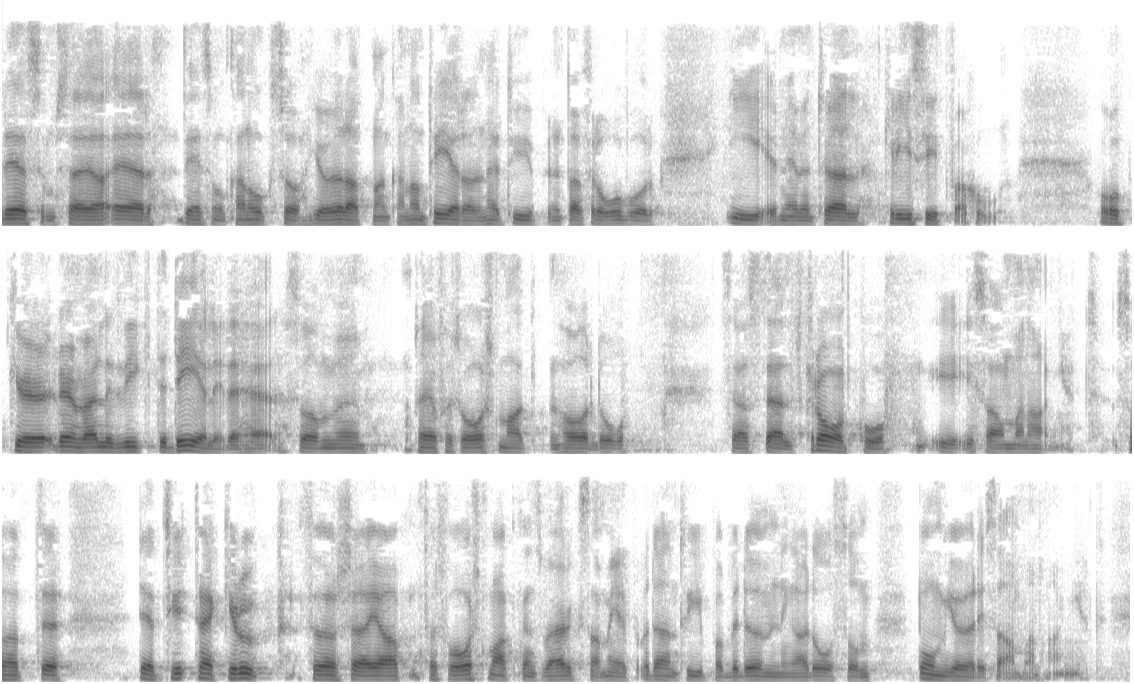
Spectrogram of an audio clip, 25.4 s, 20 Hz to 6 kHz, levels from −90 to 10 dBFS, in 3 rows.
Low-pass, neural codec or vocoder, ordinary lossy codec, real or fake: 5.4 kHz; codec, 16 kHz, 4 kbps, X-Codec, HuBERT features, trained on LibriSpeech; MP3, 32 kbps; fake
